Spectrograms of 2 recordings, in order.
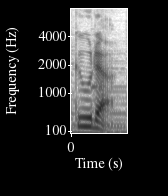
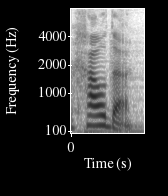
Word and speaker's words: Gouda: More than half of it is Gouda, or Gouda, as it's pronounced here.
